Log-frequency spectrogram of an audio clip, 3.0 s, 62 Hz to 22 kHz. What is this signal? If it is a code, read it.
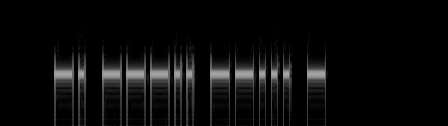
Morse code, heard as a keyed tone, about 30 wpm, 700 Hz. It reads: N87T
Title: Common Cut Numbers - 4-Digit 30wpm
